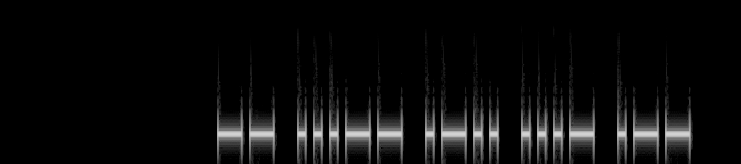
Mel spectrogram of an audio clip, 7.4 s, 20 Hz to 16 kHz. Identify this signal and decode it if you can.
Morse code, heard as a keyed tone, about 15 wpm, 700 Hz. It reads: M3LVW
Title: DXCC-100 Call Signs - 5 Characters - Repeated 3x - 15wpm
